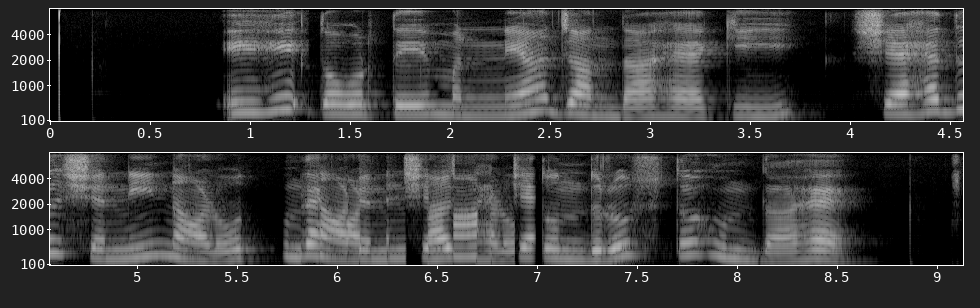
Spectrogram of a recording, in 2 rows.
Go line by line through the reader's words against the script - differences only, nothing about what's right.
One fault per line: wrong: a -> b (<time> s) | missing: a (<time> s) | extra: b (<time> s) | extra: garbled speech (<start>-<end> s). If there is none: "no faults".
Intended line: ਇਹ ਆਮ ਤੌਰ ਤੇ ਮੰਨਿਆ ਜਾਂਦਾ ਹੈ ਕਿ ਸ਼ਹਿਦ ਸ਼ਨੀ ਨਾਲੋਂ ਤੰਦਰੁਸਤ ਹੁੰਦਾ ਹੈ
missing: ਆਮ (1.1 s)
extra: garbled speech (5.7-7.0 s)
